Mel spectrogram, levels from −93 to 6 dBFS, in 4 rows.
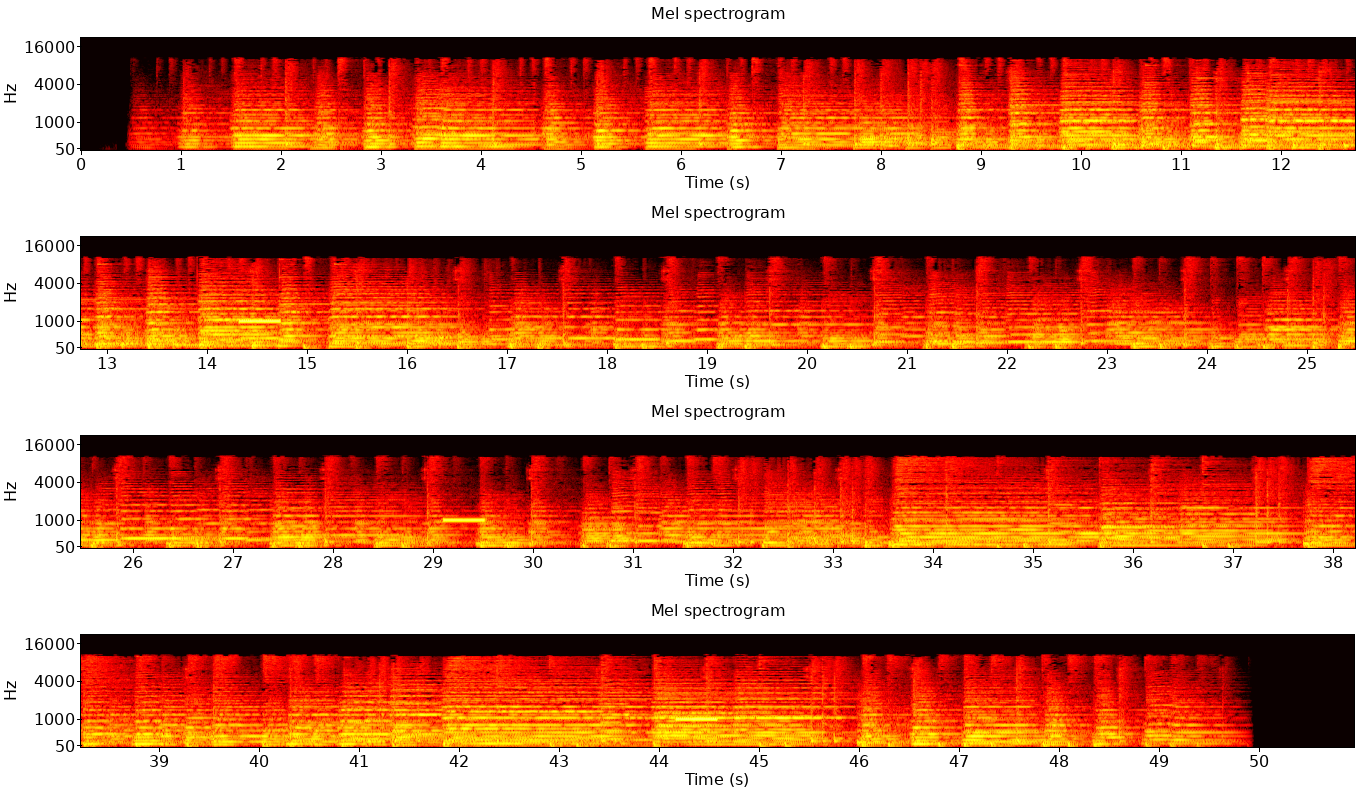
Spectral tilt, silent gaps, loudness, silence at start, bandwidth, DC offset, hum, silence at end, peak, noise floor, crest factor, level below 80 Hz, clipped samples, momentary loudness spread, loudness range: -5.5 dB/octave; none; -19 LUFS; 0.55 s; 11 kHz; under 0.1%; none; 1.1 s; -2 dBFS; under -90 dBFS; 18 dB; -38 dBFS; under 0.1%; 9 LU; 8 LU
